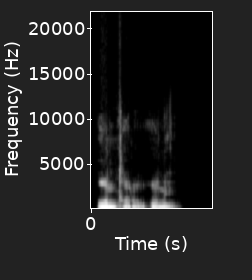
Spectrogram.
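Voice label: question short, voice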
